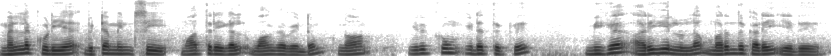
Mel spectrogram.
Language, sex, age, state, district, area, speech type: Tamil, male, 30-45, Tamil Nadu, Ariyalur, rural, read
